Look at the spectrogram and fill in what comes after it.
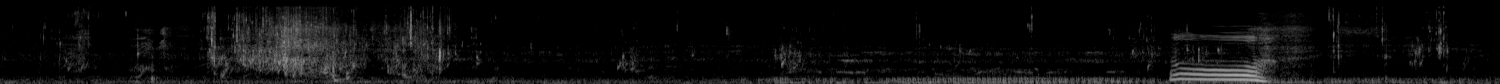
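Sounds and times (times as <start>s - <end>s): water splashing and sloshing: 0.0s - 15.0s
water trickling and dripping: 2.0s - 8.2s.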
